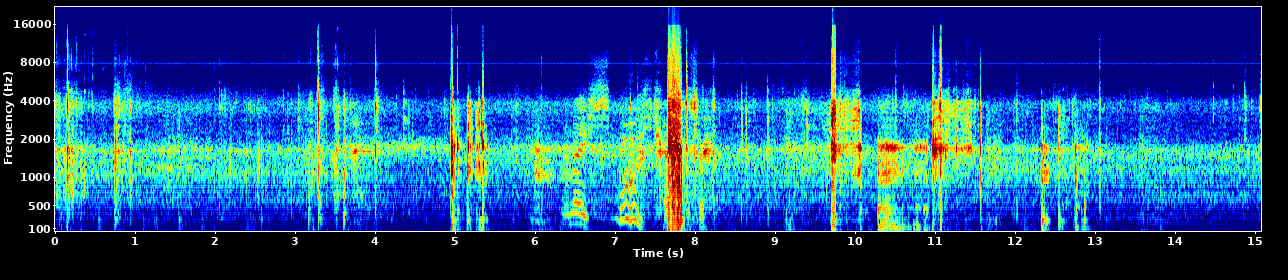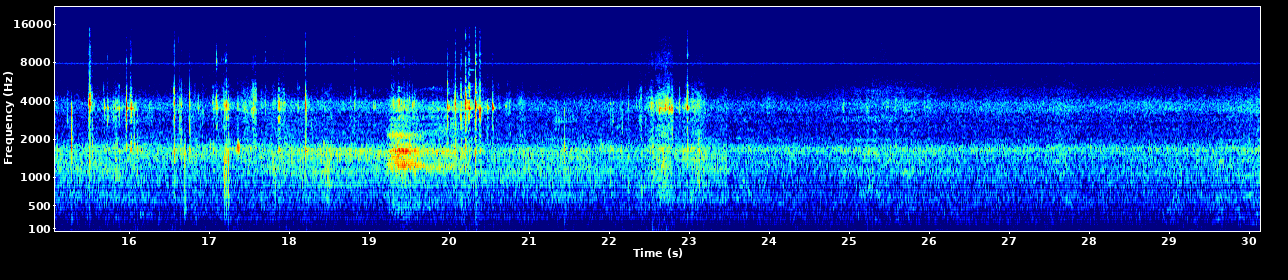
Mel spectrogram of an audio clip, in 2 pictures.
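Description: Irregular sharp cracks and knocks of small fir branches snapping and climbing gear knocking against the trunk as a tree climber moves through the canopy. The loudest crack comes about eight seconds in. The sounds come thickly in the first half and only now and then after that.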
